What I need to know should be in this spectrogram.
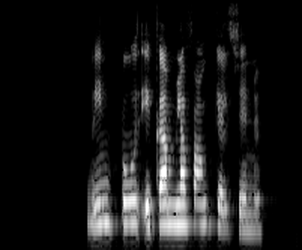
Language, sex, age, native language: Icelandic, female, 40-49, Icelandic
